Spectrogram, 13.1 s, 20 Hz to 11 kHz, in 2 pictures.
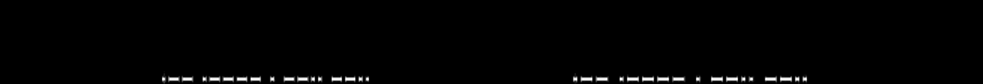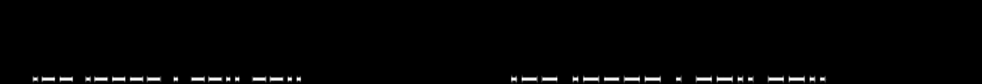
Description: Morse code, heard as a keyed tone, about 45 wpm, 700 Hz. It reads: W1EZZ W1EZZ W1EZZ W1EZZ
